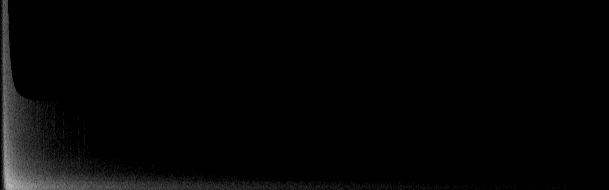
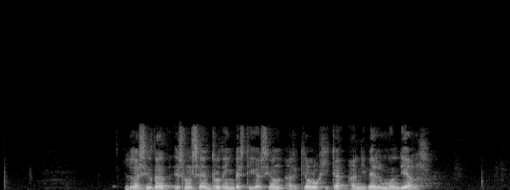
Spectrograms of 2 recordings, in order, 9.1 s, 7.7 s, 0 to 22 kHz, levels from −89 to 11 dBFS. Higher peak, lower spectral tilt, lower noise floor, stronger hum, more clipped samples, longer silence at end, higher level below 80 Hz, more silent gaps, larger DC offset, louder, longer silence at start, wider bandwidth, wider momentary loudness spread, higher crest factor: about the same, -6 dBFS vs -4 dBFS; second, -4 dB/octave vs -7 dB/octave; first, -88 dBFS vs -78 dBFS; neither; neither; first, 8.25 s vs 1.3 s; about the same, -56 dBFS vs -60 dBFS; neither; neither; second, -25 LUFS vs -20 LUFS; second, 0.05 s vs 1.9 s; first, 10.5 kHz vs 7.8 kHz; first, 28 LU vs 6 LU; first, 30 dB vs 18 dB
